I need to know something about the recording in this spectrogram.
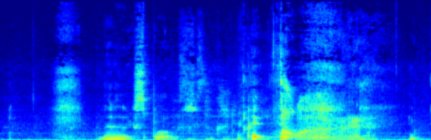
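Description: A woman speaks with curiosity.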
